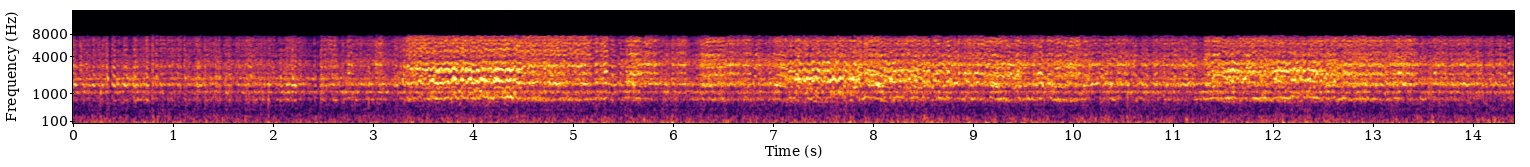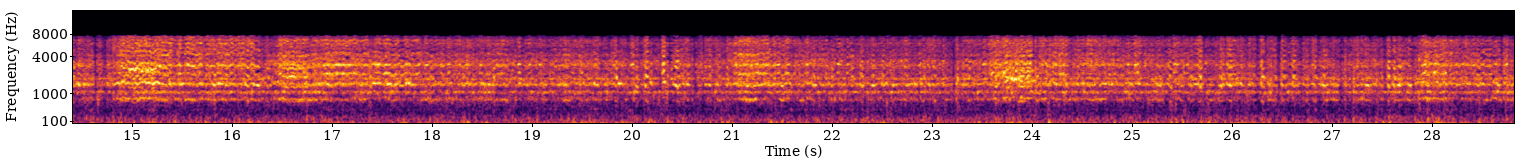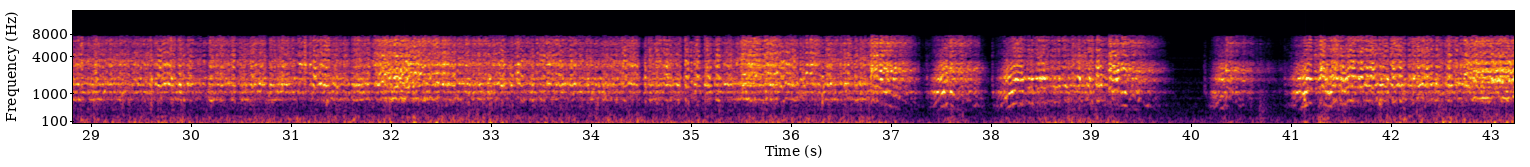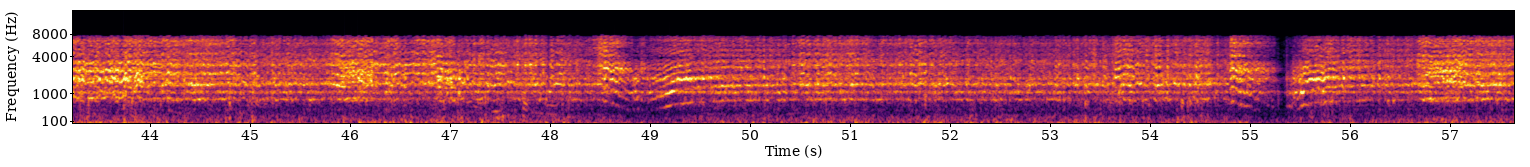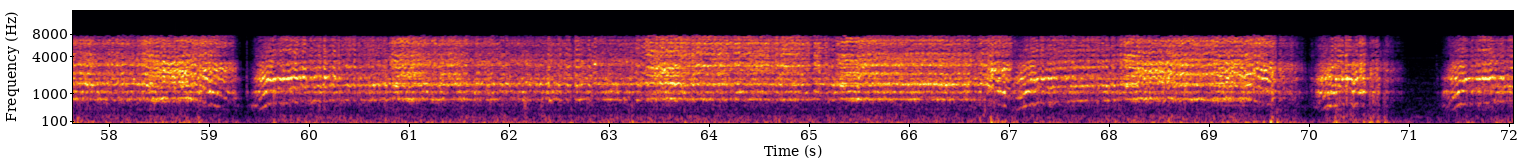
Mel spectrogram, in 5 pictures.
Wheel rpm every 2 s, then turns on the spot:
200, 190, 200, 200, 200, 200, 200, 200, 200, 200, 200, 200, 200, 200, 200, 200, 200, 200, 130, 90, 80, 190, 200, 190, 160, 190, 200, 140, 190, 140, 190, 200, 200, 170, 160, 80.
none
